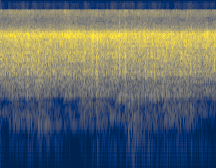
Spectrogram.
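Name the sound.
fish frying in a pan with onions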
